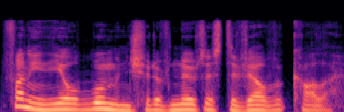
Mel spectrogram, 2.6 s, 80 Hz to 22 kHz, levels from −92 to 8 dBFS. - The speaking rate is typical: No, fast, 230 wpm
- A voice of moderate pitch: Yes, medium, 150 Hz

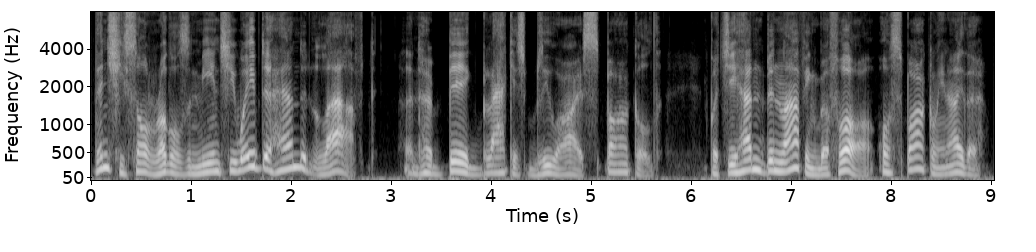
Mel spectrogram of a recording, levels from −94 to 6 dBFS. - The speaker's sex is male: Yes, male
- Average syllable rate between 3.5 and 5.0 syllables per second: Yes, 4.8 syllables/s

